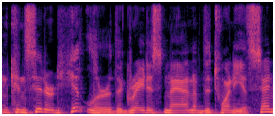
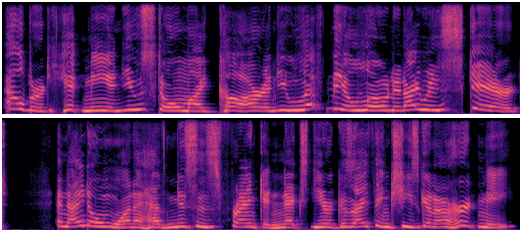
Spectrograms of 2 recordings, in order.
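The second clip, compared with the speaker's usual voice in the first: put-on snuffling child; 11 semitones higher than usual. A narrator's reading. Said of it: "He began to snuffle".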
